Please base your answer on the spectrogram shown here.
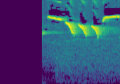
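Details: Eurasian wren recorded at a site in the Czech Republic, opening a song with a burst of high, thin, rapid trilled notes.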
